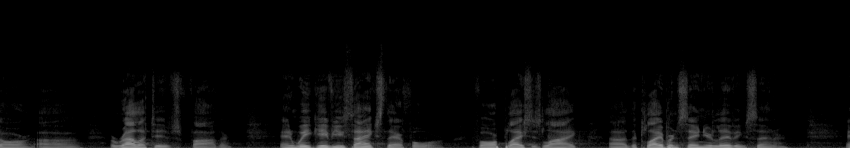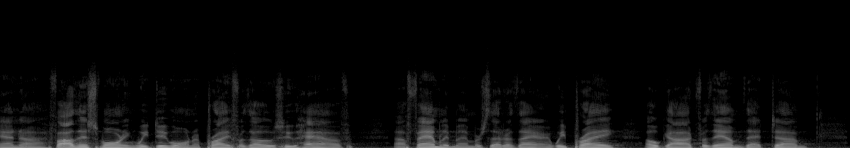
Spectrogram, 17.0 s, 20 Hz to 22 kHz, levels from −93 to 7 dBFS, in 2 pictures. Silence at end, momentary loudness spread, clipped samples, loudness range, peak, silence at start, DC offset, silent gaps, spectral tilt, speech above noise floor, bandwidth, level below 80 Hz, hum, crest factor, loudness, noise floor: 0.4 s; 15 LU; under 0.1%; 4 LU; -26 dBFS; 0 s; under 0.1%; none; -8 dB/octave; 31 dB; 11.5 kHz; -74 dBFS; none; 18 dB; -44 LUFS; -74 dBFS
